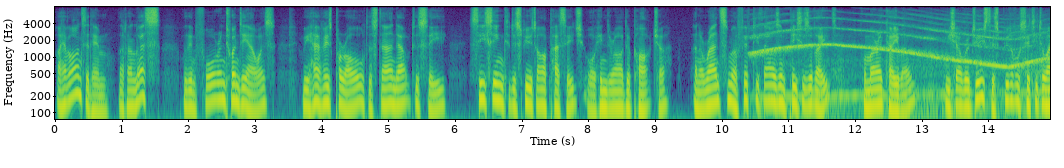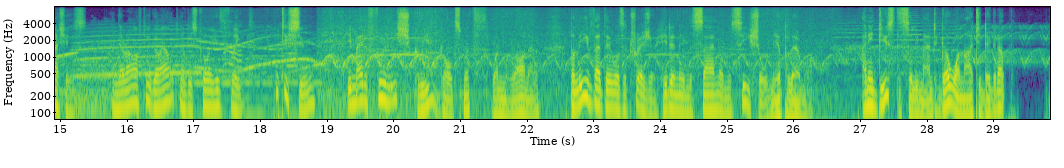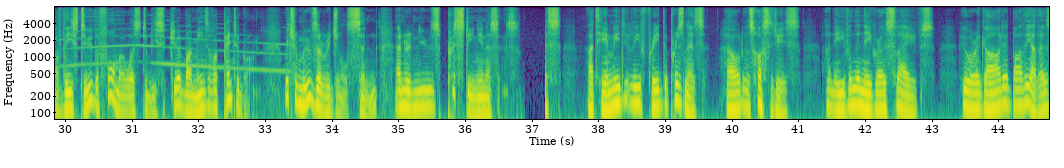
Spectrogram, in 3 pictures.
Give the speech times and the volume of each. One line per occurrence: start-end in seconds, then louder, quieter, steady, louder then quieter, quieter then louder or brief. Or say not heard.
0.0-44.7 louder.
